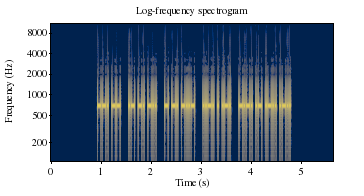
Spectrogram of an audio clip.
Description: Morse code, heard as a keyed tone, about 50 wpm, 700 Hz. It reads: GM AND TNX FER CALL
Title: Common QSO Phrases Encore 50wpm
